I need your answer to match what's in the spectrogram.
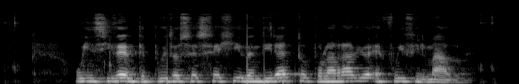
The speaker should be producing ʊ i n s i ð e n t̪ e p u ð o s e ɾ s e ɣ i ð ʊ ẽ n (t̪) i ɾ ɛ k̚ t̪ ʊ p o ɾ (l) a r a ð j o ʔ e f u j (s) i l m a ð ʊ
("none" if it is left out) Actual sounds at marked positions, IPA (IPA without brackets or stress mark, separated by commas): d̪, l, f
